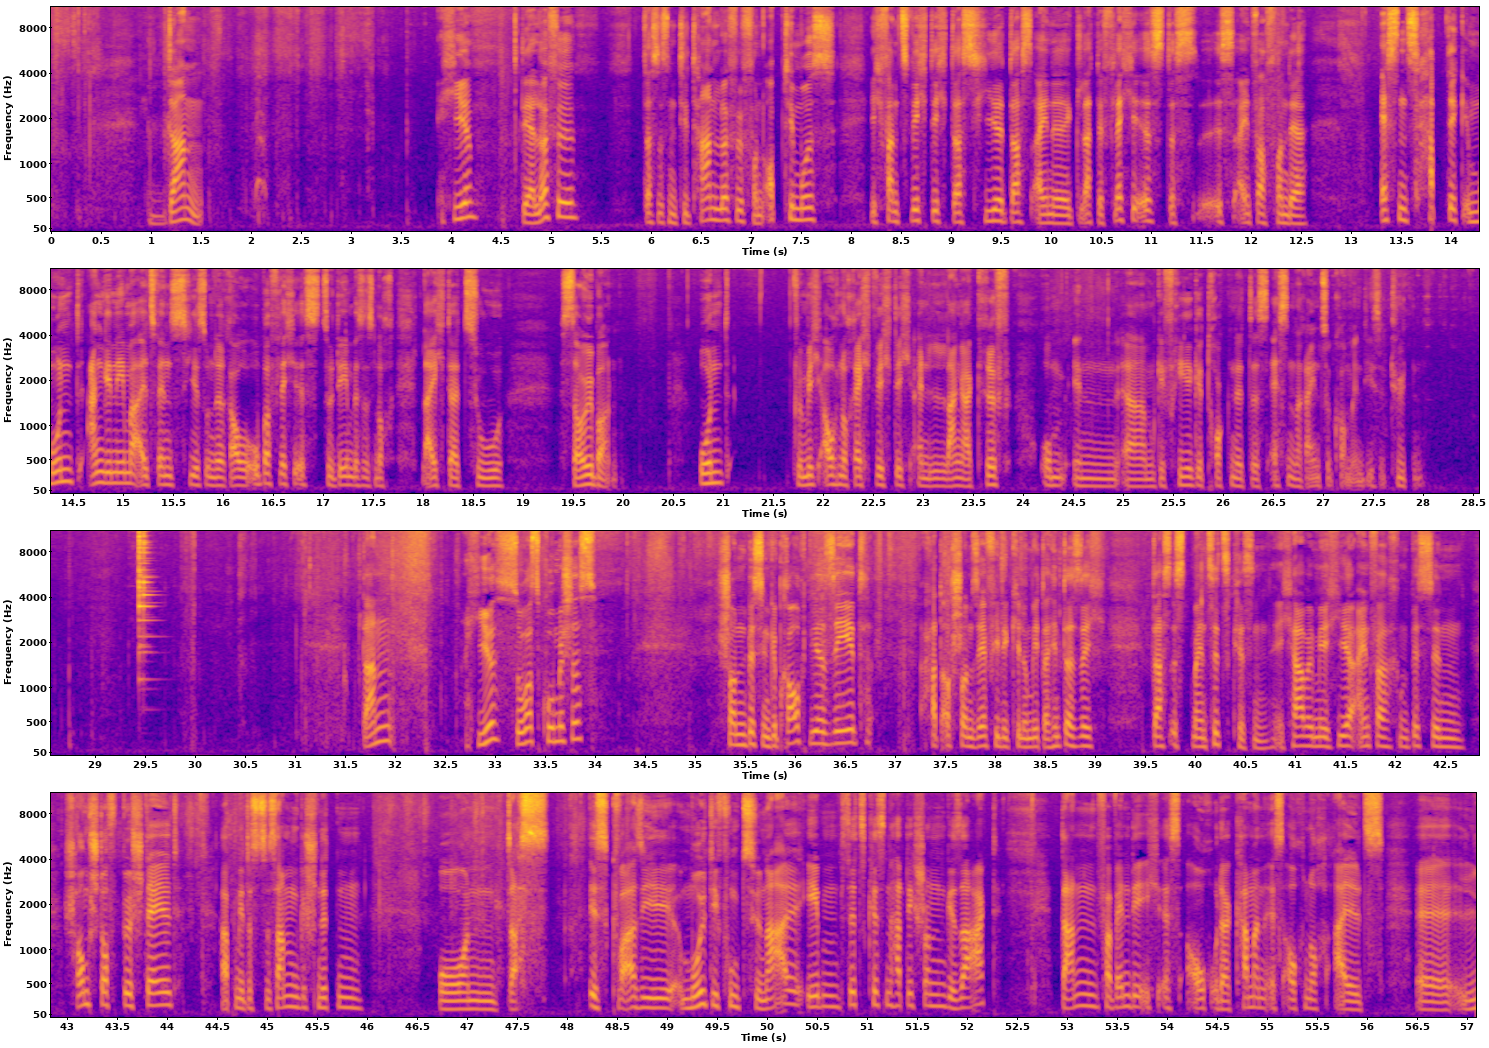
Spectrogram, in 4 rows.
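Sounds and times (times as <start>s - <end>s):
spoon metallic clink: 29.4s - 29.8s.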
